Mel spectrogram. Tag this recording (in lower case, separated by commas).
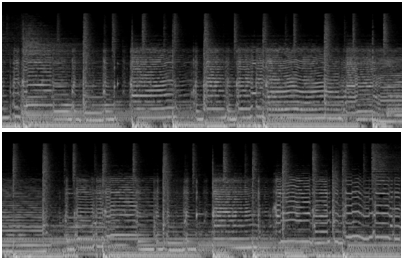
music, musical instrument, guitar, strum, electric guitar, plucked string instrument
